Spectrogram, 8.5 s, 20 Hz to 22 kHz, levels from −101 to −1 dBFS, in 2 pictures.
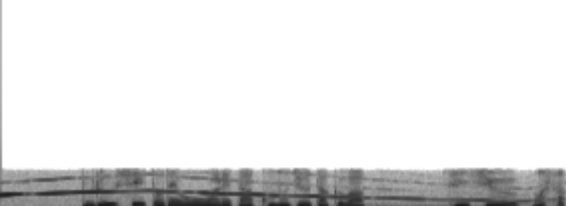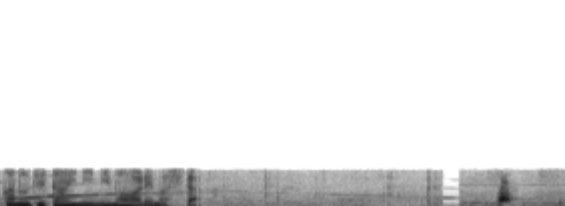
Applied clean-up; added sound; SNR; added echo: none; Motor vehicle (road) / Siren; 7 dB; none.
